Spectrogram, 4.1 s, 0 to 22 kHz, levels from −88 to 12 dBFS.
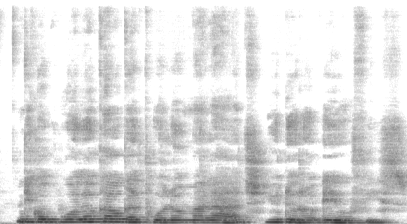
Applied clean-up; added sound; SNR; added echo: none; none; none; reverberation time 0.3 s.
